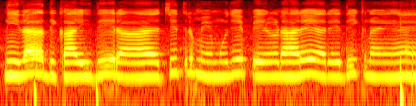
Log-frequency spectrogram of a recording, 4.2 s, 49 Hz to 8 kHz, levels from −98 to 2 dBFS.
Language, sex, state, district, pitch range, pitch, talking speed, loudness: Hindi, female, Madhya Pradesh, Katni, 200-220 Hz, 205 Hz, 200 wpm, -16 LUFS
